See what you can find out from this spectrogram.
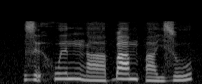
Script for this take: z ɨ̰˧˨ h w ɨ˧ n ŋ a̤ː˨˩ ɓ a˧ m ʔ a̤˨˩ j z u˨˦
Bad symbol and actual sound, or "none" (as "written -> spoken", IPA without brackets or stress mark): none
